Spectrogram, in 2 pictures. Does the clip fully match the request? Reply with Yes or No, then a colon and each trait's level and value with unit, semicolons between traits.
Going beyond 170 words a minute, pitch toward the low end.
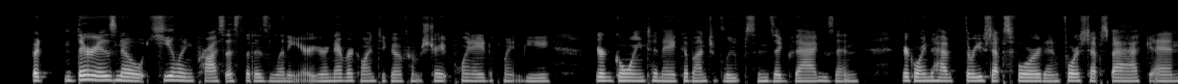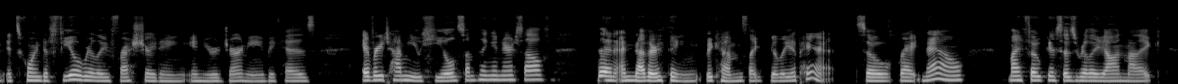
No: average, 200 wpm; medium, 165 Hz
